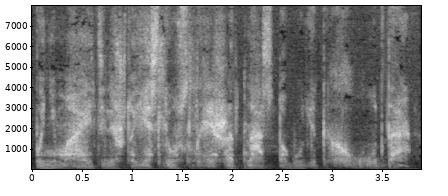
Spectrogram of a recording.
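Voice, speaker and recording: An actor playing an irritable, commanding young lover in a radio comedy, in a hoarse, sarcastic half-whisper. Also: male voice, rumbling low, steady tone, moderate pace, bright, forceful tone, exaggerated voice. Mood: exasperated hissing. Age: young adult. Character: irritable, bossy young lover hiding under a bed. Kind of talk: theatrical radio vaudeville acting.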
